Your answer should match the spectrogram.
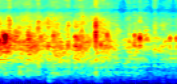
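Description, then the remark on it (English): An audience claps for two volunteers who helped with an illustration, a dense wash of many hands patting at once with no clear rhythm, holding an even, moderate level throughout with no voices standing out. “come on, give them a great big hand clap for helping me out with this illustration.”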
